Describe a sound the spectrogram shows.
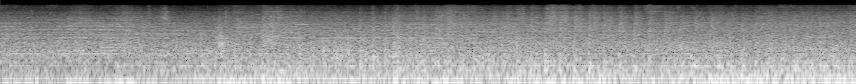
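A long freight train rumbles and clatters steadily past close by.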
